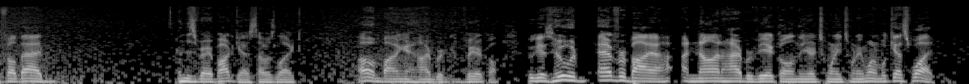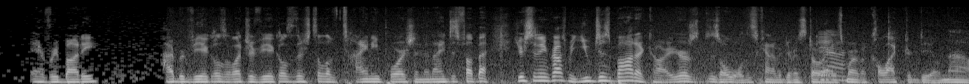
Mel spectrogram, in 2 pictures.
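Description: From the start until 11.36 s, just before "vehicles electric vehicles they're", overdone noise removal is at work. The reduction was set too aggressively, so frequency bands close to its noise estimate were pushed down or switched off, taking quieter parts of the speech with them. The background drops and breaks up into twinkling specks. A simple noise gate would instead cut the whole signal on and off. After that point the room noise returns, sitting about 16 dB below the speech.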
